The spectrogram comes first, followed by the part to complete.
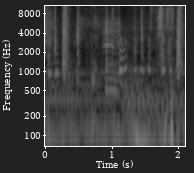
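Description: Background music with a steady beat and held tones, with a short wavering, sliding tone about halfway through.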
